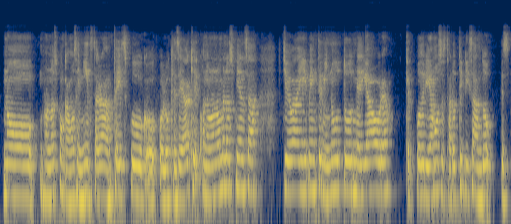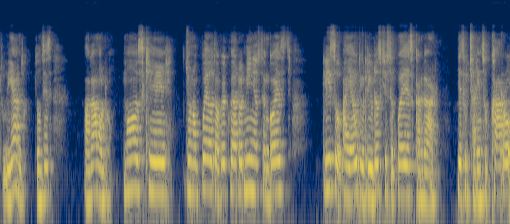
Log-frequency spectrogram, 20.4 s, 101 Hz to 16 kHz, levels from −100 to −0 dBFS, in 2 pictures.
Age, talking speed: 20-39, 165 wpm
